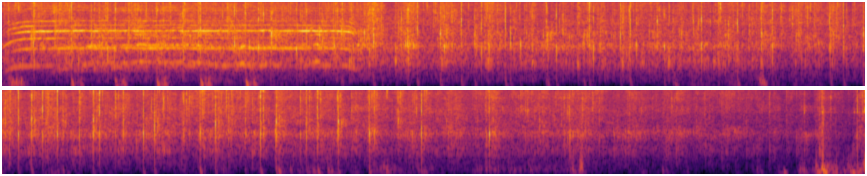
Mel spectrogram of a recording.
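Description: A crowd applauds steadily for about thirteen seconds, a dense wash of many hands clapping. A high, sustained whistle-like tone rides over it at the start before the clapping thins slightly.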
